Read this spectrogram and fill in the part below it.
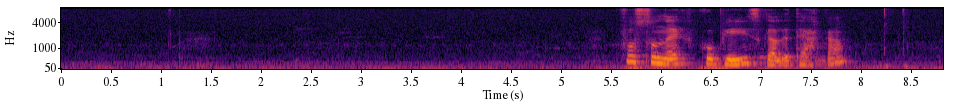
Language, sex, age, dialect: Faroese, female, 36-60, Norðurstreymoy/Eysturoy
